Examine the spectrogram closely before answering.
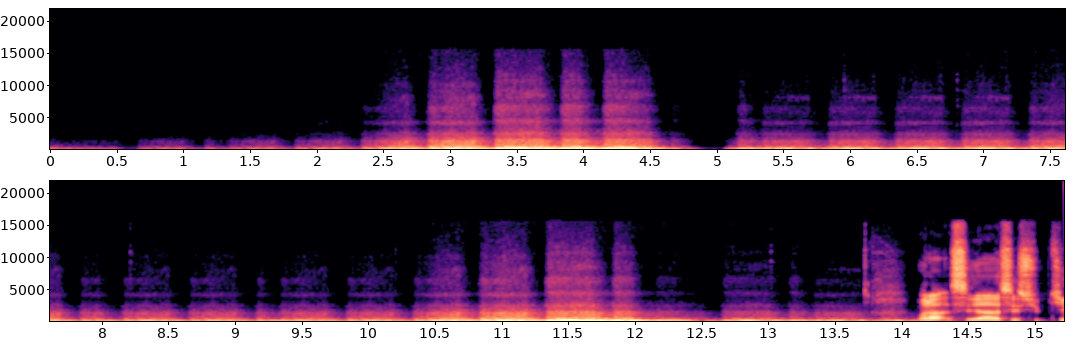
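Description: Orchestral strings play slow, swelling held chords.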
